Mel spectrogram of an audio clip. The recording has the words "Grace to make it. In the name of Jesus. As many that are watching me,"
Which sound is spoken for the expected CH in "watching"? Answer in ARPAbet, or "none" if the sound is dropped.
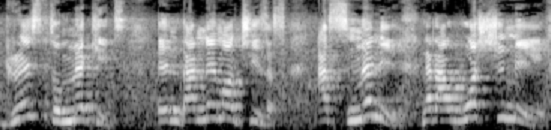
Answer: SH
